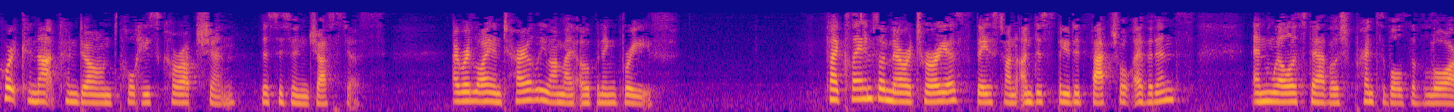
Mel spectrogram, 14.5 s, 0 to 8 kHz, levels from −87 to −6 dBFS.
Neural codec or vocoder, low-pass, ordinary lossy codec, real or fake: codec, 16 kHz in and 24 kHz out, 0.6 kbps, FocalCodec, streaming, 2048 codes; 7.2 kHz; MP3, 24 kbps; fake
